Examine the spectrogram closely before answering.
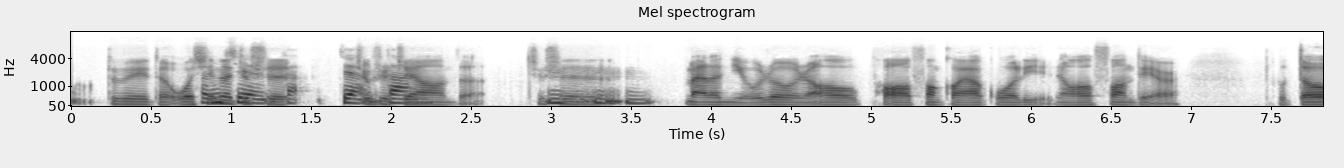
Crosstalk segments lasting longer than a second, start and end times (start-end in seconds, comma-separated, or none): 0.8-2.3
